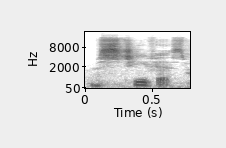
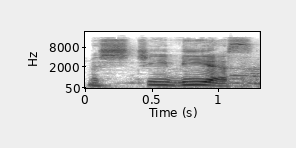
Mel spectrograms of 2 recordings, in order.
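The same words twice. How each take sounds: First: Softer three-syllable Mischievous with a questioning rise; unsure mischievous. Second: Slow, spaced-out four syllables on Mischievous; mispronounced mischievous. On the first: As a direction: say Mischievous as "mis-CHEE-vus". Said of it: "I said it wrong". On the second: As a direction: say Mischievous as "mis-CHEE-vee-us". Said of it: "Mischievous is wrong". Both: Shown as a demonstration.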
